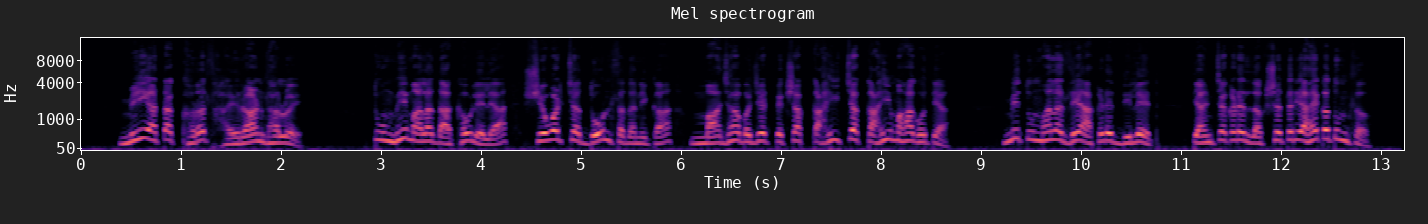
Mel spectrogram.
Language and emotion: Marathi, angry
